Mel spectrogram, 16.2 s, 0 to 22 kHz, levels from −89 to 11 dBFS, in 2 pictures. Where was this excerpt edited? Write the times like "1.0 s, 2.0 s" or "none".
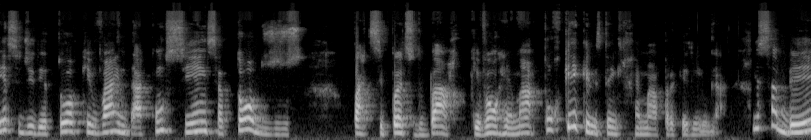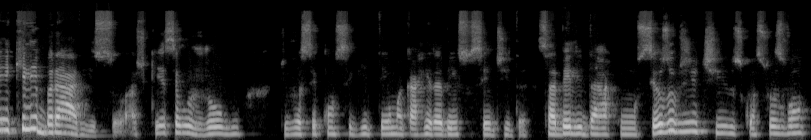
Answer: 7.5 s, 13.4 s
